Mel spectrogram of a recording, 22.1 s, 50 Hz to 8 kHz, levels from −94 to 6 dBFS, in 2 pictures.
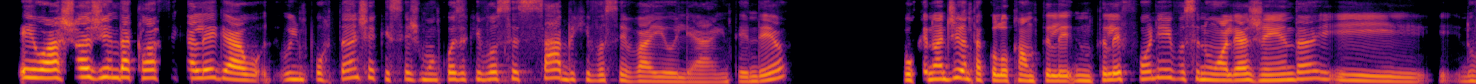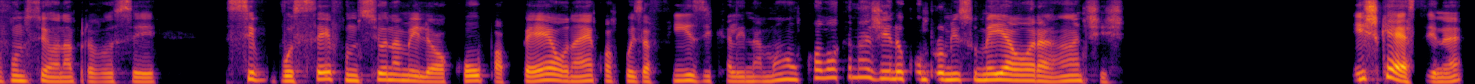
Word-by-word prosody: Eu 285 0 +6
acho 280 +2 +6
a - - +9
agenda 300 0 +4
clássica 280 0 -2
legal. 255 -8 +4
O 220 - -4
importante 230 - -3
é - - -3
que 250 -4 -8
seja 225 -1 -6
uma 215 -1 -2
coisa 225 0 -1
que 230 +1 -5
você 240 +2 -1
sabe 245 0 -1
que 215 +1 -7
você 195 0 -5
vai 160 -1 -3
olhar, 145 -2 -6
entendeu? 165 - -3 0.9
Porque 205 +4 0
não 235 - +4
adianta 235 -2 +2
colocar 195 -1 +1
um 180 - 0
tele 175 -1 +1
um 185 -1 0
telefone. 235 +7 0
Aí 285 - -1
você 240 -2 -4
não 220 -2 +1
olha 200 0 +3
a - - +6
agenda 210 +5 +1
e 170 - -4
e - - -15
não 170 +1 -7
funciona 170 -3 -3
para 155 - -8
você. 145 0 -4 0.5
Se 235 -5 -1
você 175 +7 +2
funciona 205 -1 -1
melhor 160 -6 -1
com 175 0 +2
o - - +2
papel, 180 +1 0
né, 165 +3 -1
com 185 -1 -8
a - - -8
coisa 165 -2 -3 0.2
física 180 -2 -4
ali 160 0 -4
na 160 0 -7
mão, 210 +7 -2
coloca 285 +3 -5
na 300 0 -3
agenda 255 -2 +1
o - - -9
compromisso 225 -3 0
meia 210 0 +5
hora 185 -2 +1
antes. 165 -4 -5 1.7
Esquece, 250 - +5
né, 155 +6 -2
205 Hz, 180 wpm, -21 LUFS, 175-240 Hz, 1.7 s, a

